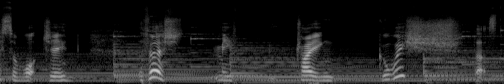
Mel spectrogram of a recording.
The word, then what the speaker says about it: gouache: I hope you enjoyed watching this and watching the first me trying Gouache. That's the pronunciation.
